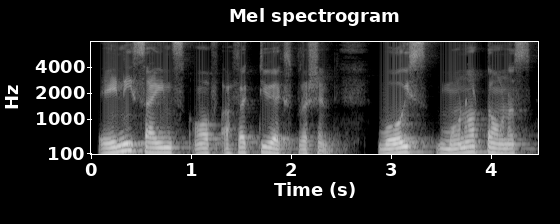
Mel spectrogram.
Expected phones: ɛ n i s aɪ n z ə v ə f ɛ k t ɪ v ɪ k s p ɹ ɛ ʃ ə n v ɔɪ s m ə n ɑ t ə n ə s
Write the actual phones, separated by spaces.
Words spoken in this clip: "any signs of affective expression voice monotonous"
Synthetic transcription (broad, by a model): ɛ n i s aɪ n s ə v ə f ɛ k t ɪ v ɪ k s p ɹ ɛ ʃ ə n v ɔɪ s m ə n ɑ t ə n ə s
